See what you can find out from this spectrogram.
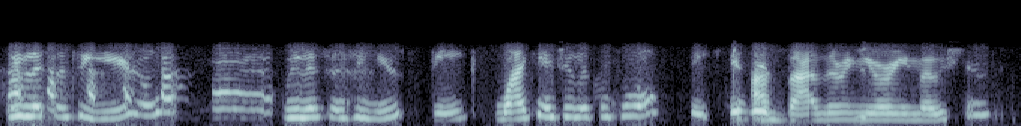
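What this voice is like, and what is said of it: Southern US accent. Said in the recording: “that Carolina Kitty girl ... it sounds like I want to listen to it ... it's intoxicating to listen to it, the whole Southern accent”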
